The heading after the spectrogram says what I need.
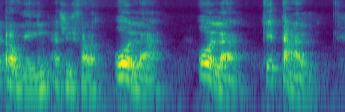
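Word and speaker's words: hola: Em português é olá. A gente tem a sílaba mais forte no lá. Em espanhol é no o. Então é olá.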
